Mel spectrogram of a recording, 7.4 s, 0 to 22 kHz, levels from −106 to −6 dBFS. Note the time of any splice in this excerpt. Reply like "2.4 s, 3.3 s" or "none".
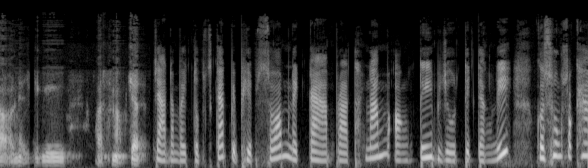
1.9 s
